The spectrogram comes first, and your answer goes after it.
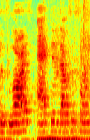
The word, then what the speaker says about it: Lars: It's your boy Lars.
